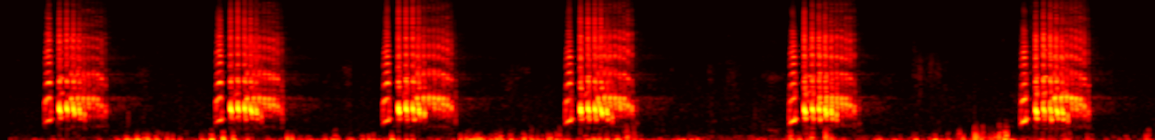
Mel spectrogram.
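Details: A sandhill crane at Savannas Recreation Area, Florida, gives six loud, rattling, rolling calls, each about a second long and coming roughly every two seconds, over low rumbling wind noise.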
